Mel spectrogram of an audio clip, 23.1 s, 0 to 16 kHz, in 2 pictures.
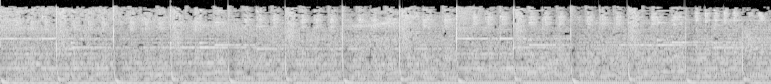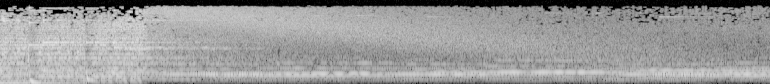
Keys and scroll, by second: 14.3 Delete, 22.5 b.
